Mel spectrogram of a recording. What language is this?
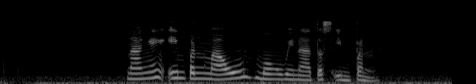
Javanese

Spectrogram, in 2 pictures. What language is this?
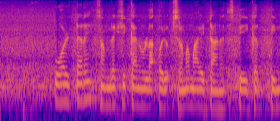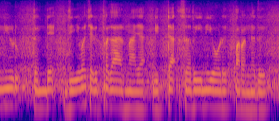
Malayalam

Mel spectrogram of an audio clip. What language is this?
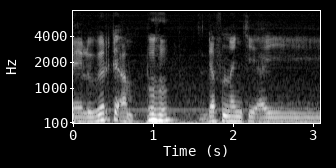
Wolof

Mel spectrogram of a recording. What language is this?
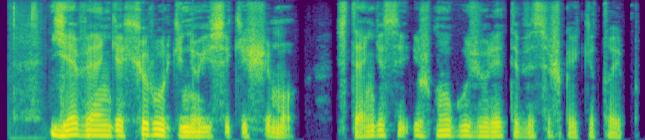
Lithuanian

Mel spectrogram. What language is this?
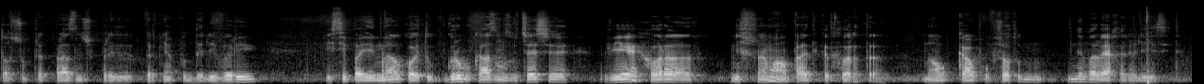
Bulgarian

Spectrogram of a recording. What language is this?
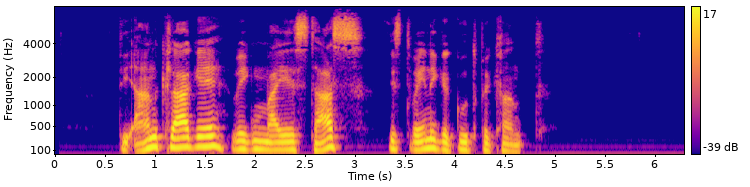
German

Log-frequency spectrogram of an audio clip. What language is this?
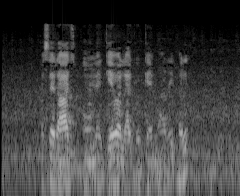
Loarki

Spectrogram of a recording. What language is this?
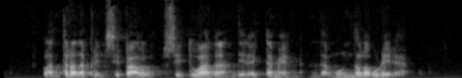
Catalan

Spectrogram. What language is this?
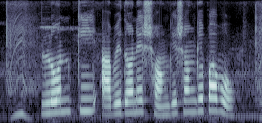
Bangla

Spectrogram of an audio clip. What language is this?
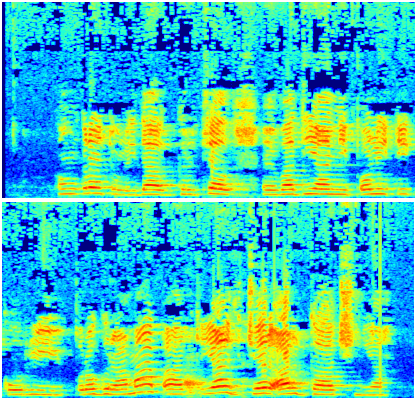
Georgian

